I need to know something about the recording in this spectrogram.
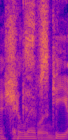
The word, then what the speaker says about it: Shalevski: It was spot on, yeah, Shalevski. I feel like a lot of people get it wrong, but it's actually exactly how it's spelt, Shalevski. So if you break it down, it's not too bad.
